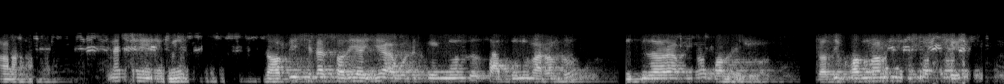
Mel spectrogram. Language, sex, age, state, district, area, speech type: Odia, male, 60+, Odisha, Angul, rural, conversation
